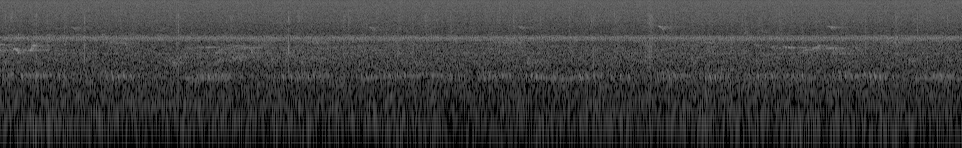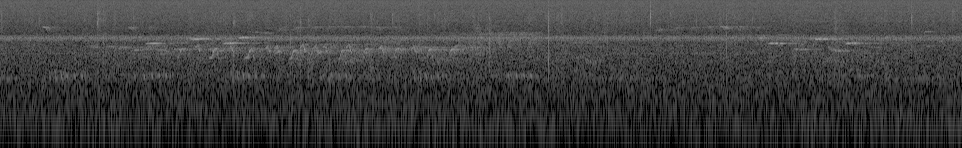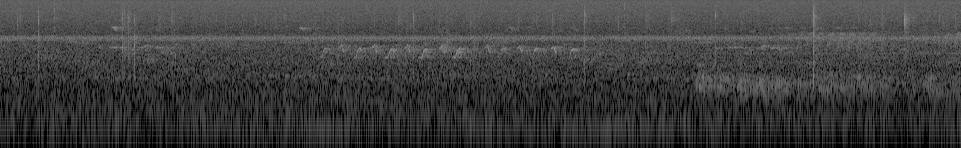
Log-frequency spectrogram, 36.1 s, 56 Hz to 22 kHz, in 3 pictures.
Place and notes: In the woods, birds sound
Zoom H2n MS+XY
